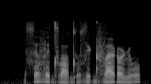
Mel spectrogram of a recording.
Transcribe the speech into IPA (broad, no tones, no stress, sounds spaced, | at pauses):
s ɜ v ɛ d l ɒ d o z e ɖ v a ɽ ɔ ɳ o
